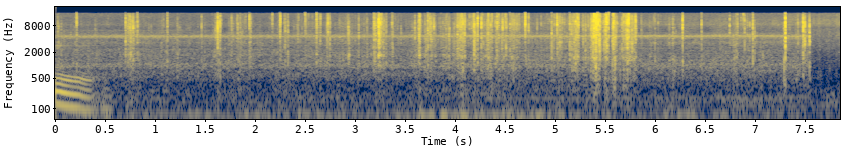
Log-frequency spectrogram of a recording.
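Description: Scattered light clicks and plastic crinkling from handling a self-heating instant noodle bowl, its lid and plastic wrapping, over a steady high tone that cuts off near the end.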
